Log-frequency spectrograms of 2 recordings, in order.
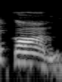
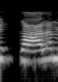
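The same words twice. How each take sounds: First: कॉम with no L; silent L. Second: कॉलम with the L sounded; mispronounced calm, 'kaa-lum'; wrong pronunciation. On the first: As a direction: say कॉम in one syllable, L dropped. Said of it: "इसको हम पढ़ेंगे". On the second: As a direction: say कॉलम in two syllables, L heard. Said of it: "कॉलम नहीं पढ़ेंगे". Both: Shown as a demonstration.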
